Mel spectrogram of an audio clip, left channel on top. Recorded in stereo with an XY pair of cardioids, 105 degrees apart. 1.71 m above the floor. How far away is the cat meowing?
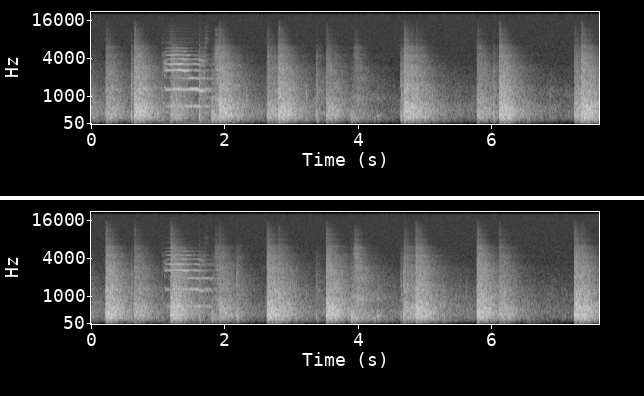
About 5 m.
